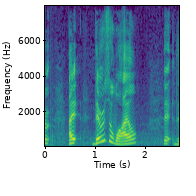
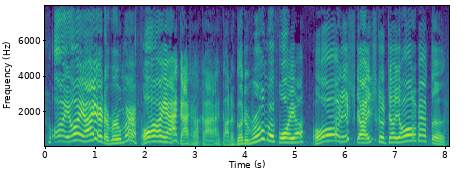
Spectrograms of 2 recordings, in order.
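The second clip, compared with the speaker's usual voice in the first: loud, high-pitched Cockney squawking; hammed-up Cockney, shrieked up high; Cockney crow; 8 semitones higher, 5 dB louder than usual. Gamer imagines a crow with a rumor, loud Cockney accent. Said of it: "like, a Cockney accent that is like".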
